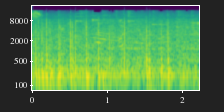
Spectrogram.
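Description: Aerial fireworks bursting: a loud bang at the start, then a rapid scatter of sharp pops and crackles for about two seconds.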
